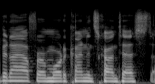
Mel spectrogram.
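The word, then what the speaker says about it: Mordenkainen's: Yeah, the Mordekainen's.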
